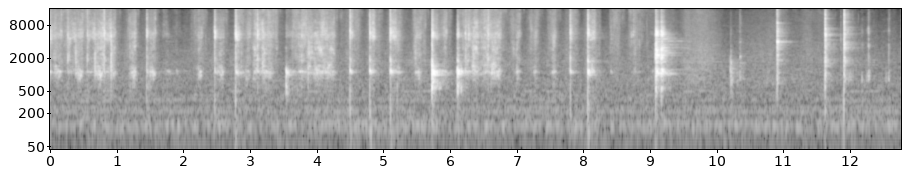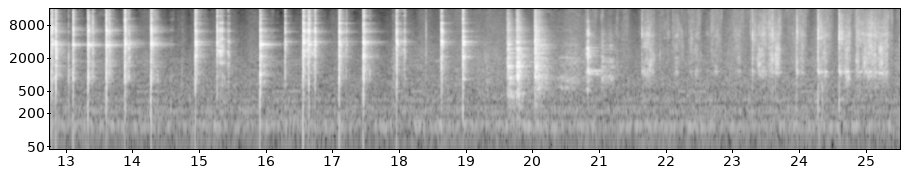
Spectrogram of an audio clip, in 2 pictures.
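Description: A fork stirs and mashes deviled egg yolk filling in a bowl, giving many quick scraping clinks against the dish in an irregular run, close and fairly clear with no talk.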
